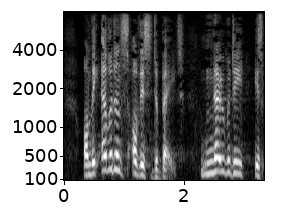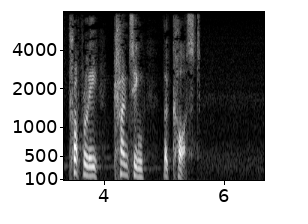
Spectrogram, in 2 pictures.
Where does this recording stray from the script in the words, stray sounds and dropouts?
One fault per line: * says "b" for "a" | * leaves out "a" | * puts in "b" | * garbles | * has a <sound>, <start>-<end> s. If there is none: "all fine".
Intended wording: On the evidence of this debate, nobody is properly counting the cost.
all fine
